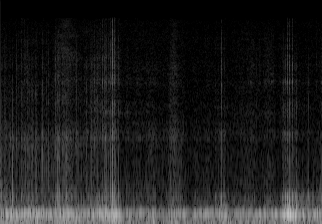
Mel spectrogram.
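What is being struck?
Metal mesh microphone grille.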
